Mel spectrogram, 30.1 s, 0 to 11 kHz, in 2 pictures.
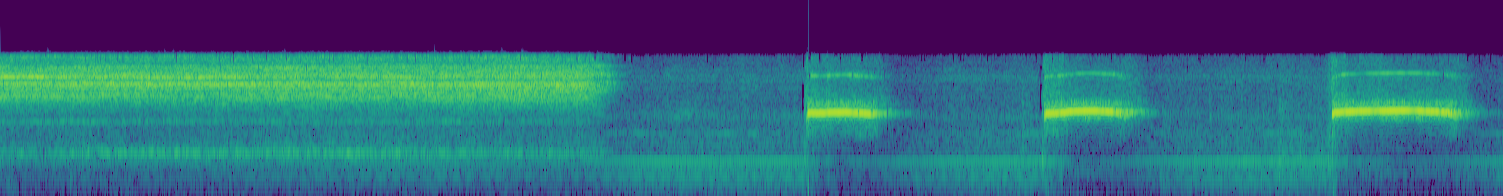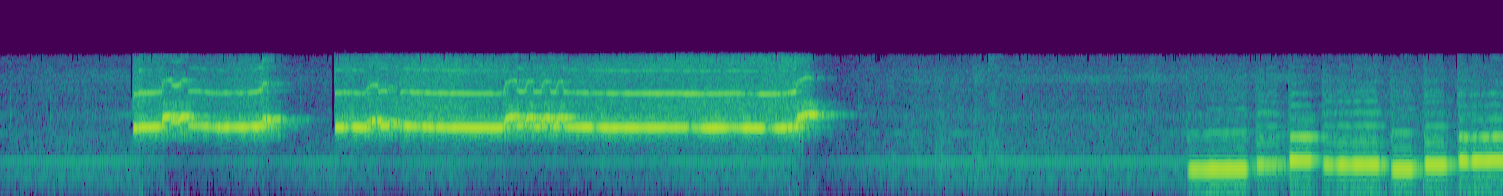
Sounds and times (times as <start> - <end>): Flute: 8.0 - 9.1, 10.4 - 11.6, 13.3 - 14.9, 16.4 - 23.6, 26.9 - 30.0.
